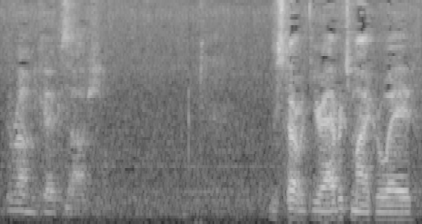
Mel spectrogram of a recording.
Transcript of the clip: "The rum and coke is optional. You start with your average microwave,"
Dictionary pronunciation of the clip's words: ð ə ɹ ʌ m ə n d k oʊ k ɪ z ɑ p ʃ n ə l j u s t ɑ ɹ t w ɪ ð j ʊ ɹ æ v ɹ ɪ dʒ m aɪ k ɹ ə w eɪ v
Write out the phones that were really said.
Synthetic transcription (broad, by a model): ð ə ɹ ʌ m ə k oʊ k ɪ s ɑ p ʃ ə n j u s t ɑ ɹ t w ɪ ð j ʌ ɹ æ v ɹ ɪ dʒ m aɪ k ɹ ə w eɪ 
